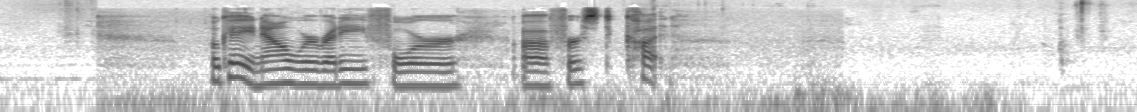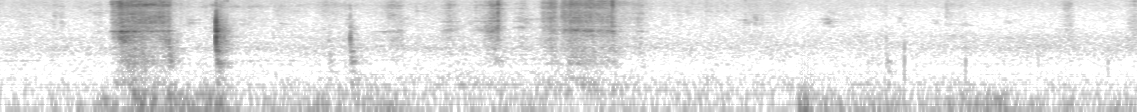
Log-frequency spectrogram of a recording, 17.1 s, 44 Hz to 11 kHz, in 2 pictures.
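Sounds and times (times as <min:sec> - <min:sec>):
hand plane scraping wood: 0:09.4 - 0:10.3, 0:11.1 - 0:13.4.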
